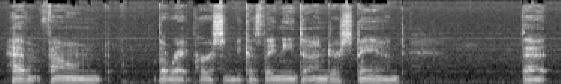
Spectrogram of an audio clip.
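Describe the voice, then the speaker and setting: Deep, slow-talking man at role-play. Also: flat delivery, a little hiss or hum, low-quality recording. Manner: halting, restarts sentences. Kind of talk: casual role-play narration.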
